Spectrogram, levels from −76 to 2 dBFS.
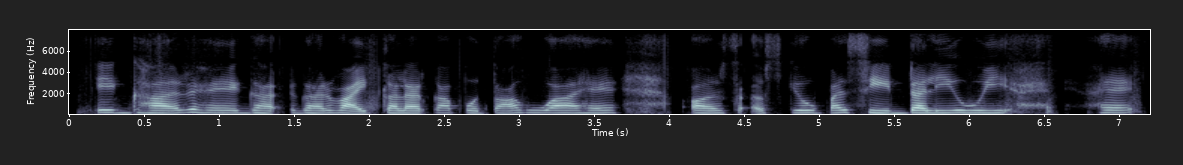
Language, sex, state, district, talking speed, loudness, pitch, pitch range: Hindi, female, Bihar, Saran, 140 wpm, -21 LUFS, 225 Hz, 215-230 Hz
